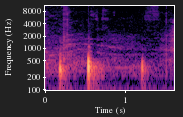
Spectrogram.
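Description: Pen or chalk marks being written out during a class 9 maths lesson on decimal expansions, three short separate strokes at uneven intervals, quiet and close, with no talking.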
